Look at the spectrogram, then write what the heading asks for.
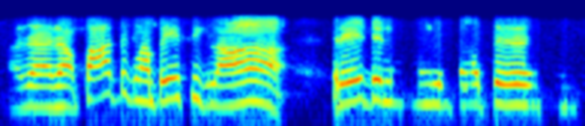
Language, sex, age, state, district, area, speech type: Tamil, female, 30-45, Tamil Nadu, Tiruvallur, urban, conversation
